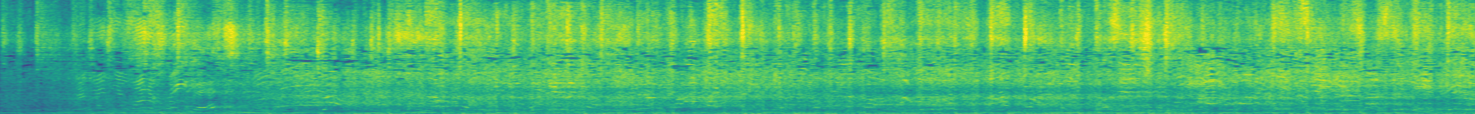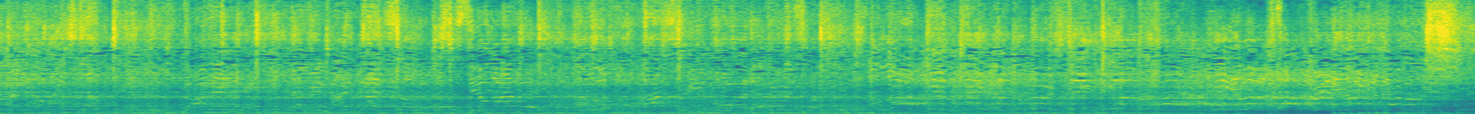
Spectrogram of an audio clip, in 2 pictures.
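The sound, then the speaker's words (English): A huge crowd at a pop concert, heard in a TikTok video, cheers, screams and yells without letup, a dense roar that swamps the music and a faint singing voice underneath, staying loud for the whole stretch. “I heard more of the crowd than her. I mean, she moves the crowd.”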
